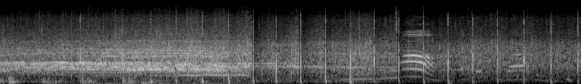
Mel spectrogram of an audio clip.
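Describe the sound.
An audience applauds and whoops for a guest author. Dense clapping with cheering fills the first couple of seconds, then thins to scattered claps as a voice starts speaking.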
